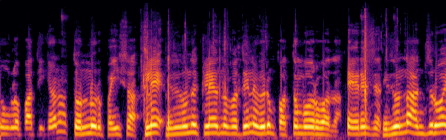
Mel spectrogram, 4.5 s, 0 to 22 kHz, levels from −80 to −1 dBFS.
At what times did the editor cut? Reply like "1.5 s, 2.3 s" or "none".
1.6 s, 3.4 s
